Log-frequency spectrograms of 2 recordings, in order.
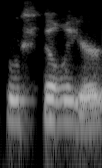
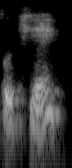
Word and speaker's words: Bouthillier: Looks like Bouthillier, but it's pronounced Bouthillier.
